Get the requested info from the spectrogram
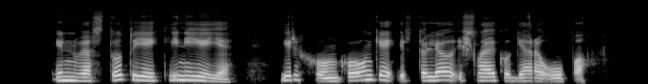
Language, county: Lithuanian, Telšiai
